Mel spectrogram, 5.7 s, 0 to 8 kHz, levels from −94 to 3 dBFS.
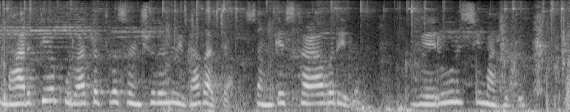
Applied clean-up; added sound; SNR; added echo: none; Dog; 10 dB; none.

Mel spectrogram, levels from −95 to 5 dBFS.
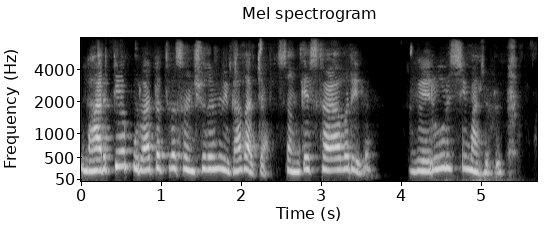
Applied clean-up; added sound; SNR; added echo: neural mask model Resemble Enhance denoiser.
